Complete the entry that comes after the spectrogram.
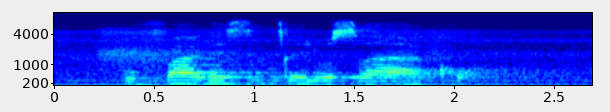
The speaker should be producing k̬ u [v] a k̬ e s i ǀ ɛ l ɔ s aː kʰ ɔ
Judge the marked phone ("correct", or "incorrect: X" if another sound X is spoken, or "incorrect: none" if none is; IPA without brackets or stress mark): incorrect: f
